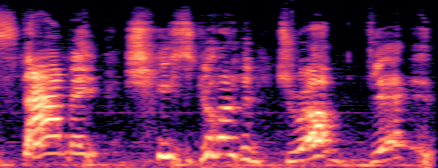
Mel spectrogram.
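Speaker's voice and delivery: high, laughing yell.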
